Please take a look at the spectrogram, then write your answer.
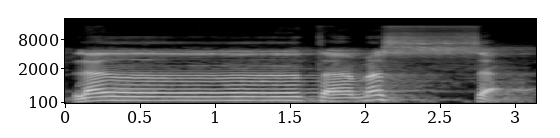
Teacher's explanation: nun mati bertemu ta namanya ikhfa haqiqi samar dan dengung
